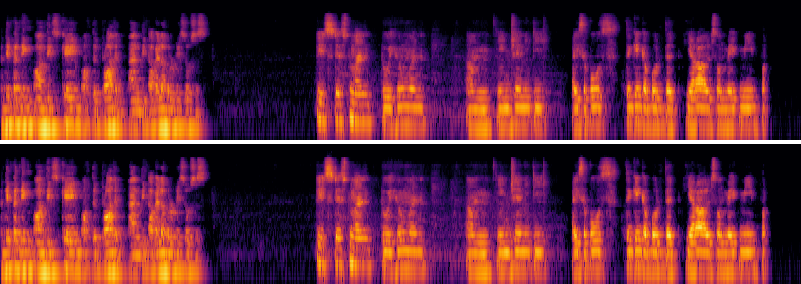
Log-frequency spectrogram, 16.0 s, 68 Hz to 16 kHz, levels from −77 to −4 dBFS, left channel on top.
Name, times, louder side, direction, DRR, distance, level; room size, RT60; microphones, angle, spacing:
voice 1, 0.0-4.1, equal, 35° right, 1.0 m, -21 dB
voice 2, 6.3-11.0 11.4-15.3, right 2 dB, 20° right, 0.5 m, -22 dB
2.2 x 2.0 x 3.0 m
head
